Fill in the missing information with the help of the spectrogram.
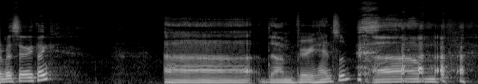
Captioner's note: laughs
